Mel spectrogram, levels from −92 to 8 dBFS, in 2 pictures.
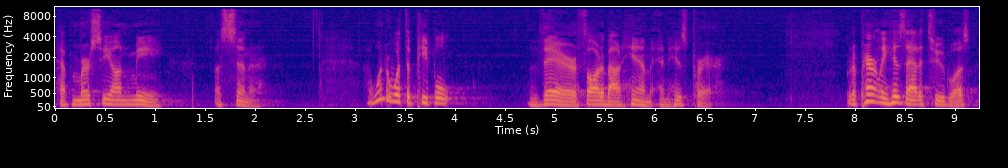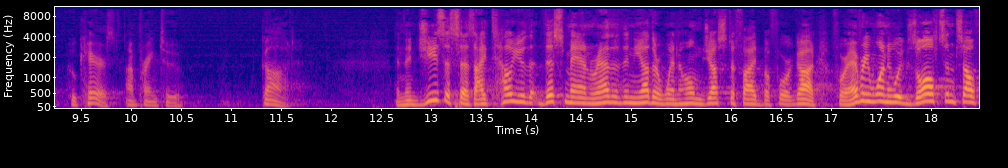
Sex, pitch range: male, 135-180 Hz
